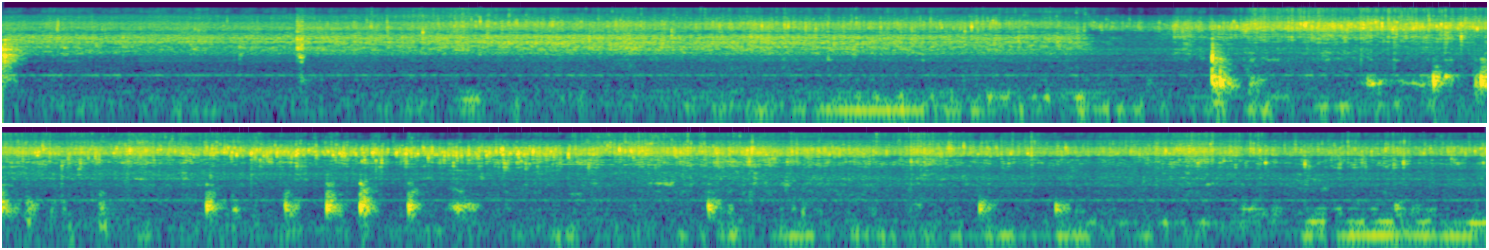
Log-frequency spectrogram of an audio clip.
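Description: Chopped onions frying in oil in a nonstick pan, a steady sizzling hiss. The hiss grows louder about twelve seconds in. After that, a spatula scrapes and taps against the pan in short, irregular strokes.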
